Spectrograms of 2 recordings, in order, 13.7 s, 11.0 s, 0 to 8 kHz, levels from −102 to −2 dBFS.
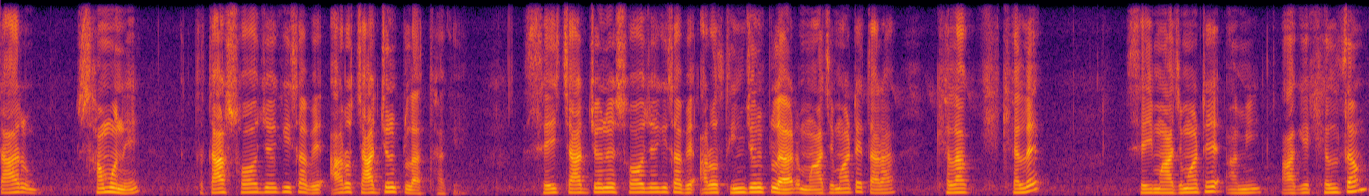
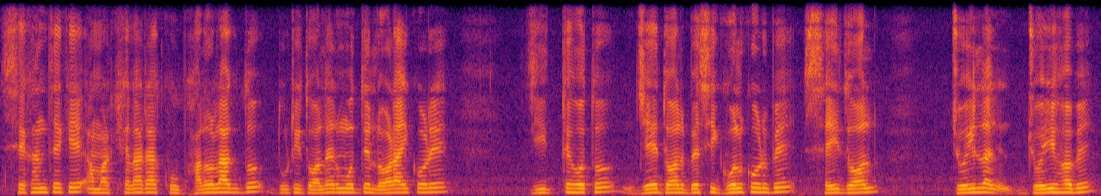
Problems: background sounds at intervals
